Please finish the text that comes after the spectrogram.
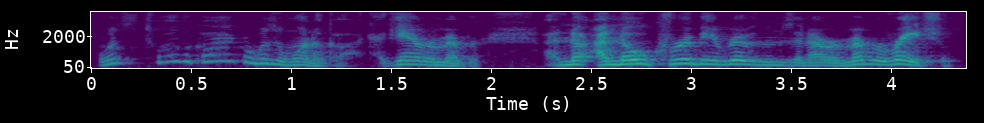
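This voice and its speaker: An American man in his forties talks through a music episode in a loose, chatty way, wandering into asides and correcting himself as he goes. His voice sits a little higher than most men's. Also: sing-song, rapid-fire, breathy edge. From United States. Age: 40s. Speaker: music podcast host. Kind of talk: casual music commentary.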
